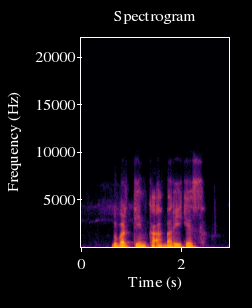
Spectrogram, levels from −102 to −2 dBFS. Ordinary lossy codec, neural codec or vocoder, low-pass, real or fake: Opus, 16 kbps; none; 7.2 kHz; real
